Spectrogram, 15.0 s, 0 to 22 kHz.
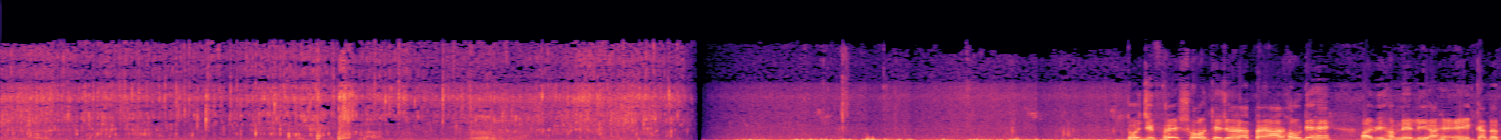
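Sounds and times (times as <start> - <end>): water splashing from hose: 0.0 - 7.0.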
